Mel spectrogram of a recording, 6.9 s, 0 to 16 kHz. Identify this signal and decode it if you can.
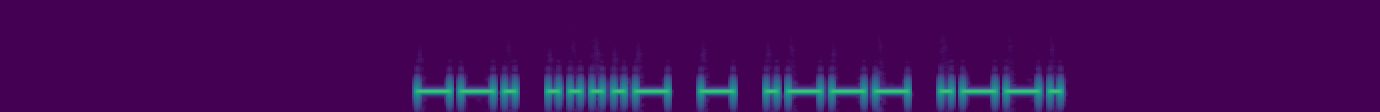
Morse code, heard as a keyed tone, about 22 wpm, 700 Hz. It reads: G4TJP
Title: DXCC-100 Call Signs - 5 Characters - 22wpm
